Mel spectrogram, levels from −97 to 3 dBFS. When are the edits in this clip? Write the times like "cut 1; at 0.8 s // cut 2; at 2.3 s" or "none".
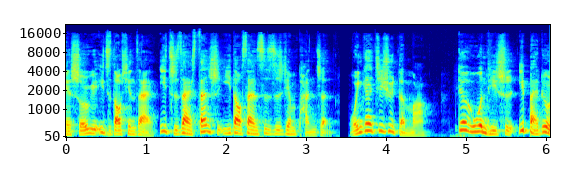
none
